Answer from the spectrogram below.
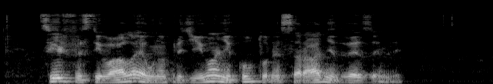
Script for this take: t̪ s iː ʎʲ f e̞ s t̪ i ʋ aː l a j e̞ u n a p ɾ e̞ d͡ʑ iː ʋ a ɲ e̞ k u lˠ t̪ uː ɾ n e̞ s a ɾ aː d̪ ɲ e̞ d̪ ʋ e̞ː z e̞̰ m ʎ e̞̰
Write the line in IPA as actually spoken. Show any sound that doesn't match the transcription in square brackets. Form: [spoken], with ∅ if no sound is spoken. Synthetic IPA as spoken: t̪ s iː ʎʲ f e̞ s t̪ i ʋ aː l a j e̞ u n a p ɾ e̞ d͡ʑ iː ʋ a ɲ e̞ k u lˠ t̪ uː ɾ n e̞ s a ɾ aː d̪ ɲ e̞ d̪ ʋ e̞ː z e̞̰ m ʎ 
